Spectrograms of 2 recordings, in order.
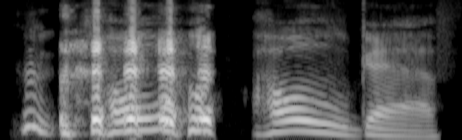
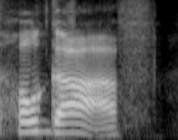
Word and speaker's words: Holgoff: Holgaff Utsen. That's played by Bloomerald, aka Wifekins. What does your snowman look like? First of all, it's Holgoff.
